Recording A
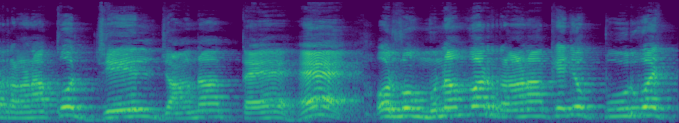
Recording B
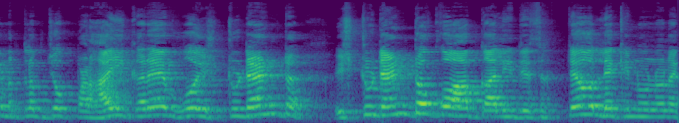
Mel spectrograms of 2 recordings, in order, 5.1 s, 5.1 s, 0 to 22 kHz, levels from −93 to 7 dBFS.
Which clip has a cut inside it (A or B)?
A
